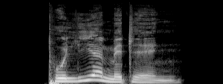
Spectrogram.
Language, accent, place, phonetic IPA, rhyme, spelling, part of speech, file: German, Germany, Berlin, [poˈliːɐ̯ˌmɪtl̩n], -iːɐ̯mɪtl̩n, Poliermitteln, noun, De-Poliermitteln.ogg
- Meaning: dative plural of Poliermittel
